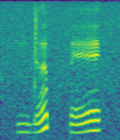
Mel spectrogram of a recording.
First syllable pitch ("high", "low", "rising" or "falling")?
rising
